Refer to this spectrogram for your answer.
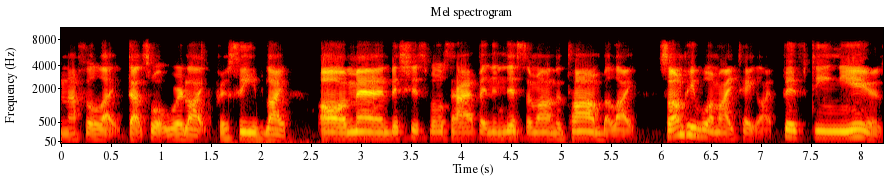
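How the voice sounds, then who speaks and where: A man's medium-pitched, normal speaking voice at a moderate pace. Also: ordinary pitch variation. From Atlanta, US South. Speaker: rapper and producer. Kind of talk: casual interview chat.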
